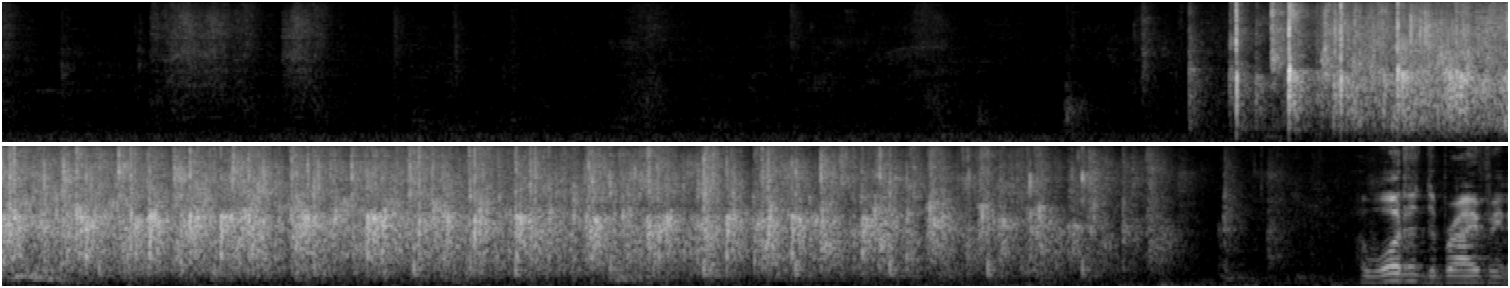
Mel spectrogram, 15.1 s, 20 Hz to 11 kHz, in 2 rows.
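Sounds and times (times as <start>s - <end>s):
audience applauding: 5.9s - 13.6s.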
